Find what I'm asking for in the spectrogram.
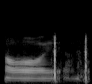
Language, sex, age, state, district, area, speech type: Santali, male, 30-45, Odisha, Mayurbhanj, rural, conversation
